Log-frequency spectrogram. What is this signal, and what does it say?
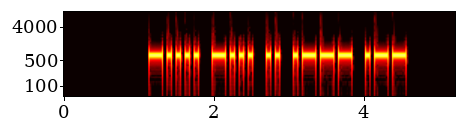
Morse code, heard as a keyed tone, about 20 wpm, 700 Hz. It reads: 6BIJW
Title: Five Challenging Letter-Number Combinations 20wpm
